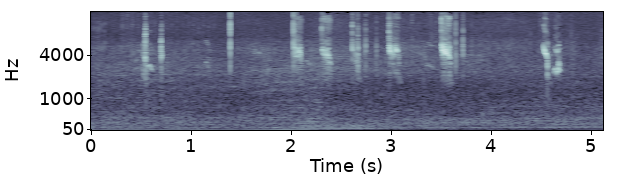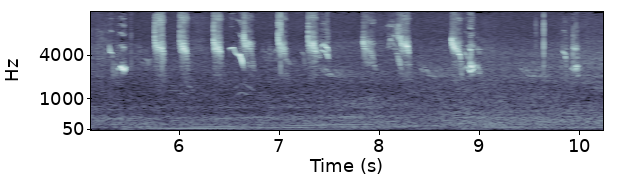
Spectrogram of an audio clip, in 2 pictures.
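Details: Sparrows coming to be fed at a shrine, recorded 6 March 2020: scattered short, sharp chirps, some in quick pairs, over a steady low background hum.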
